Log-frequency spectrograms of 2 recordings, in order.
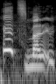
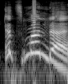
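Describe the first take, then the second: First: It is said flatly, without enthusiasm. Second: It is said with enthusiasm.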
